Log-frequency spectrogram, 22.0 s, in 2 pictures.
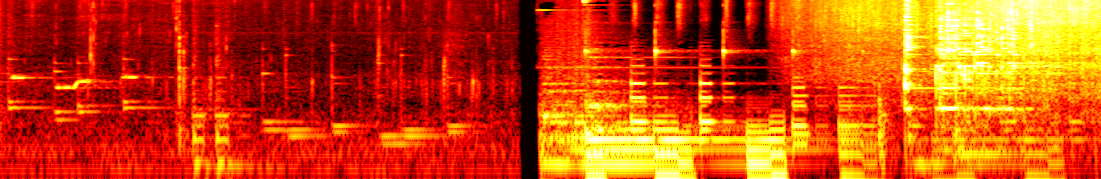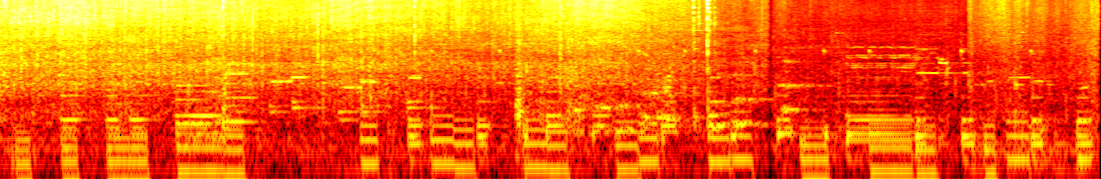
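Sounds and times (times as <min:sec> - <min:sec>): chicken sizzling in a pan: 0:07.8 - 0:22.0.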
